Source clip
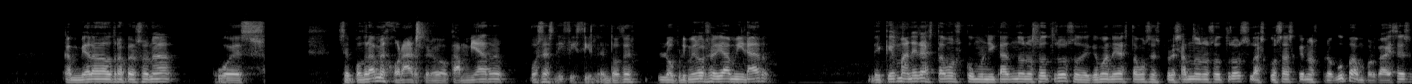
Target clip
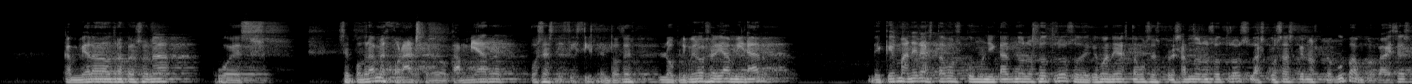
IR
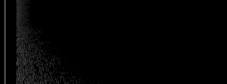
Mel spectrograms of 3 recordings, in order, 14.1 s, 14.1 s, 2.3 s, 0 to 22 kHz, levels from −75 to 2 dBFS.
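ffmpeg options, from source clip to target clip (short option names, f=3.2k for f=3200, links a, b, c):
-filter_complex "[0:a]equalizer=f=125:t=o:w=1:g=12,equalizer=f=500:t=o:w=1:g=-10,equalizer=f=2k:t=o:w=1:g=5,equalizer=f=4k:t=o:w=1:g=-3,asplit=2[a][b];[1:a]atrim=start_sample=2205,afade=t=out:st=0.36:d=0.01,atrim=end_sample=16317,lowshelf=f=170:g=-10.5[c];[b][c]afir=irnorm=-1:irlink=0,volume=-0.5dB[d];[a][d]amix=inputs=2:normalize=0,volume=-3.5dB"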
